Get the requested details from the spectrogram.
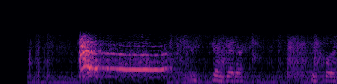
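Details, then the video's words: Boomer, a pet dog, lets out one sustained howl lasting about a second, steady and slightly falling, followed by softer whimpering yelps, with a person calling a name afterwards. "Boomer howling"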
